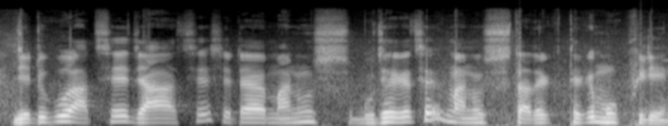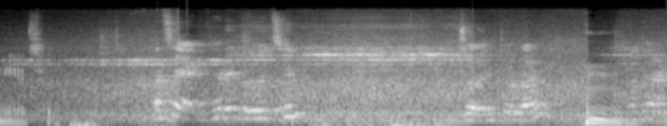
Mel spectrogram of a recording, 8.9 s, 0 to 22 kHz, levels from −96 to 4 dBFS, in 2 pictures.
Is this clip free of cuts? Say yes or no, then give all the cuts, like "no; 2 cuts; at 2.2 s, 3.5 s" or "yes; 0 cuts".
yes; 0 cuts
